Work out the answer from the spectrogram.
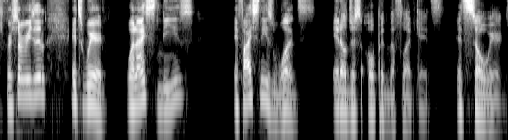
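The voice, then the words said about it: Stuffy, congested voice. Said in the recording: “I am so stuffy right now”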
